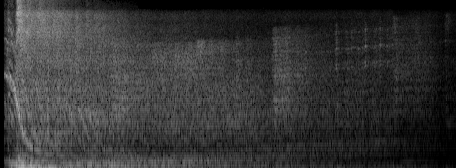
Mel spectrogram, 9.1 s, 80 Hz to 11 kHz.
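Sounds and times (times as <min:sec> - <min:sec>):
scientific laser impact: 0:00.1 - 0:05.4.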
